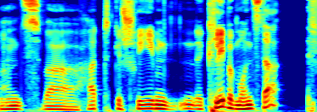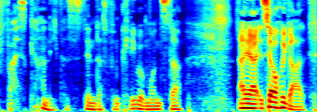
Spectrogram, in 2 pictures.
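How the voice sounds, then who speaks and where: On a very clean recording with a silent background, a man speaks with a very deep, low pitch and lively intonation. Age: 40s. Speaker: solo podcaster. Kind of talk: casual monologue. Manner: hesitant, many fillers.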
